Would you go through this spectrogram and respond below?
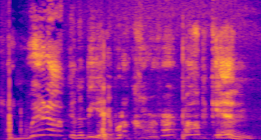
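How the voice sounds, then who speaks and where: A man voicing a bold, upset young girl in a very high, breathy voice. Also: wildly swooping pitch, brisk, crowd noise, full character voice. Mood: upset, pleading.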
